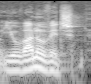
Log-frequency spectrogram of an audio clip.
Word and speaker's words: Jovanovic: Der wird ein bisschen wie Jobovic ausgesprochen. Also Jovano, Jovanovic. Gianni Jovanovic war da.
